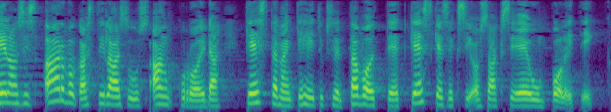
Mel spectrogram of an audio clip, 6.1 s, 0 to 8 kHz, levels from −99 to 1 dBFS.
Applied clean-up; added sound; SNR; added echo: none; none; none; none.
